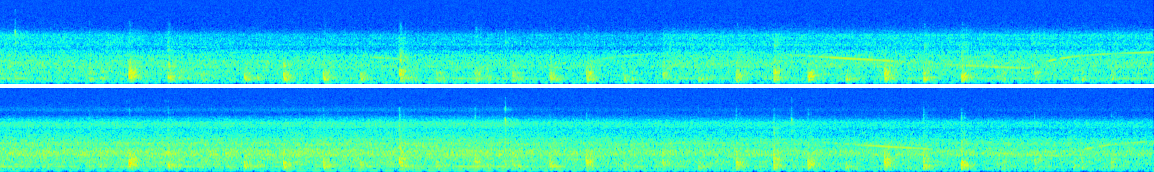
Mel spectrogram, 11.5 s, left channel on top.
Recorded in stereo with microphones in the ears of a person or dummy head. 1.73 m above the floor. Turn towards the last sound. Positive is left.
turn(degrees=-65)  # may be behind; listen again after turning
